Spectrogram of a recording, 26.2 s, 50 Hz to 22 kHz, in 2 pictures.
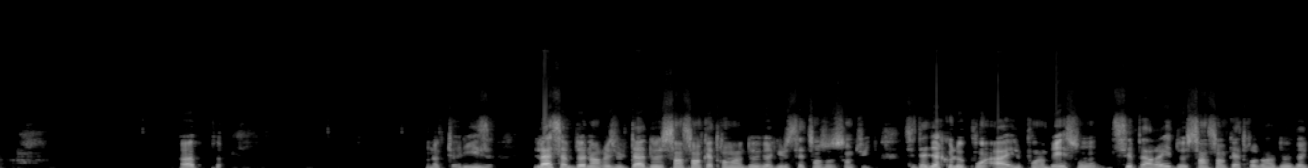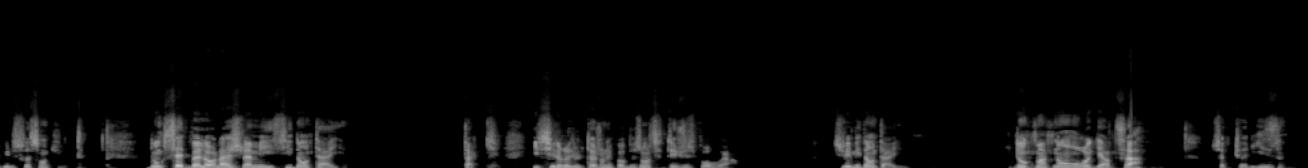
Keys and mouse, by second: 2.6 click, 3.8 click, 5.7 click, 9.1 click, 12.2 click, 16.3 click, 18.5 click, 19.1 Delete, 20.1 click, 23.4 click, 26.0 click.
